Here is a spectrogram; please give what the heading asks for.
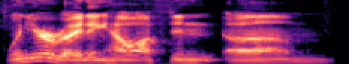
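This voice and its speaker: A man's voice: fairly low pitch, animated, unhurried, a bit bright, smooth. A man hosting a podcast, asking questions in a hesitant way and rephrasing as he goes. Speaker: podcast host. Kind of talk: interview questions.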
